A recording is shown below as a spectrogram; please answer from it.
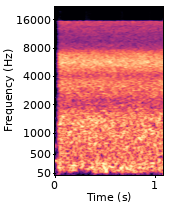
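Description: Elneer waterfall in Kalasa during the monsoon, a loud, continuous rush of falling water with no break.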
